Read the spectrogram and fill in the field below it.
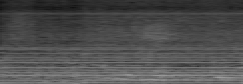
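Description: A man speaks softly through a microphone.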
